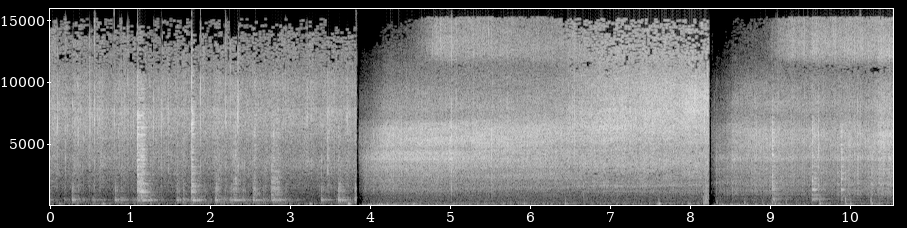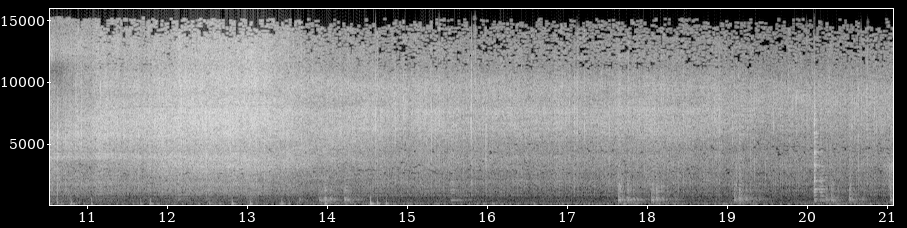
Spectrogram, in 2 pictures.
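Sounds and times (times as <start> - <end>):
meat sizzling on a griddle: 0.0 - 21.0
metal tongs scraping griddle: 0.1 - 3.9, 7.7 - 14.5, 20.1 - 20.9.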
